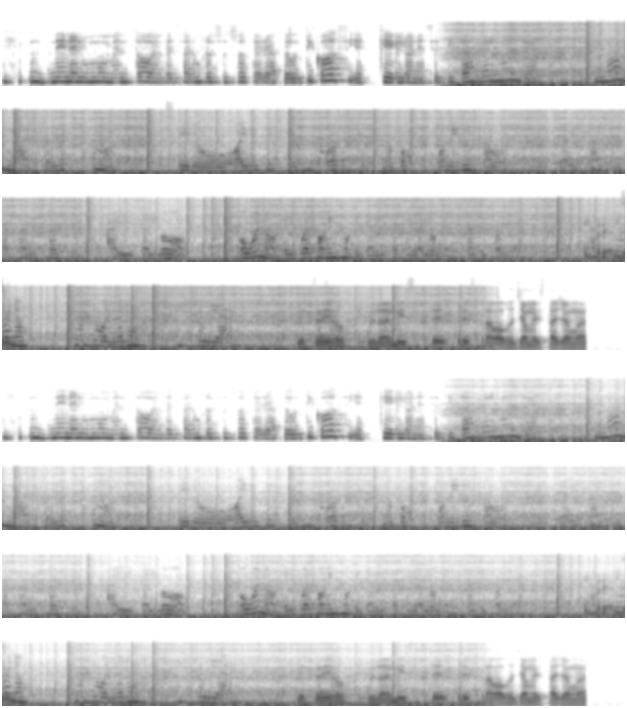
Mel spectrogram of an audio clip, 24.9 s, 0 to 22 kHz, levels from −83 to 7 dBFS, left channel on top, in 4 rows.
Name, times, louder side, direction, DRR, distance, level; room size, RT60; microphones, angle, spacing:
voice 1, 0.0-5.4 5.9-7.4 8.0-9.7 10.0-17.7 18.3-19.0 19.4-21.1 21.8-22.8, left 2 dB, 55° left, 1.2 m, -31 dB
Hiss, 4.4-23.7, left 2 dB, 90° left, 2.3 m, -29 dB
voice 2, 18.3-18.9 21.6-24.5, left 2 dB, 70° left, 2.3 m, -28 dB
head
